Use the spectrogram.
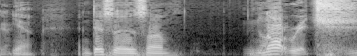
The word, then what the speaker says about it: Norwich: and this is um not rich Norwich just forget the W yeah again again the W is not pronounced not rich yeah what about this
